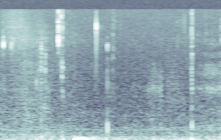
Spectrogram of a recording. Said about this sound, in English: First sip.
